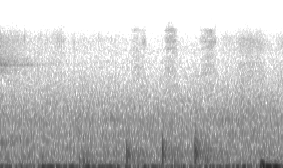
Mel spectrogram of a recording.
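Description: Writing on a board during a lesson: three short scratchy strokes in quick succession, followed by a duller tap, all fairly close against a quiet room hum.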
